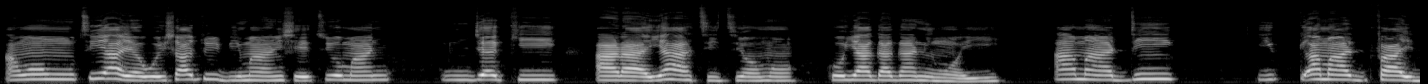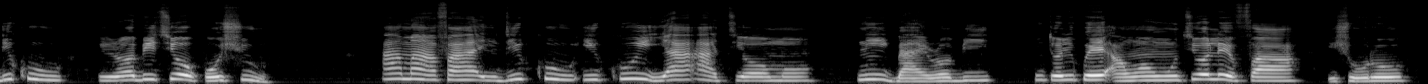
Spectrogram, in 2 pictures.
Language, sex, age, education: Yoruba, male, 15-29, tertiary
